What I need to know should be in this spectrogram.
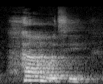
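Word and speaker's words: המוציא: hamotzi, il faut dire hamotzi. Bien sortir le he. Il y a des sodotes dans ça que faut bien sortir, bien prononcer le he de hamotzi.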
